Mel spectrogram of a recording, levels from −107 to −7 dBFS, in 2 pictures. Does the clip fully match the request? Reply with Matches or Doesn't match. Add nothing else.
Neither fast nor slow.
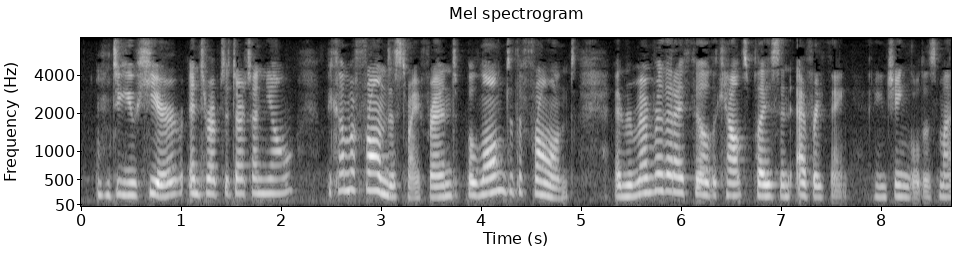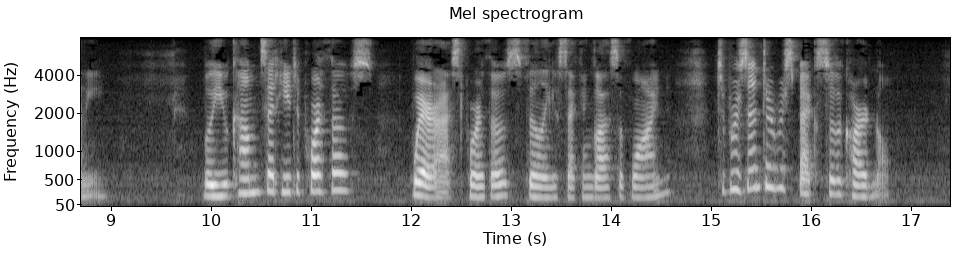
Matches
